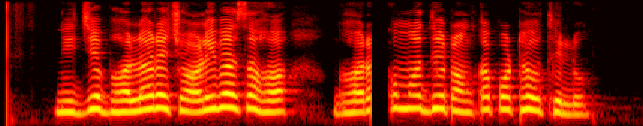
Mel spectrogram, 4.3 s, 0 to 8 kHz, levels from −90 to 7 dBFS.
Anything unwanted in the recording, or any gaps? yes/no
yes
